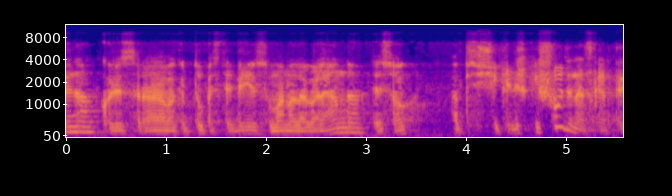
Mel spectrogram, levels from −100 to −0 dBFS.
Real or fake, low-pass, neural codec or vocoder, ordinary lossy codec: real; 7.2 kHz; none; Opus, 24 kbps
